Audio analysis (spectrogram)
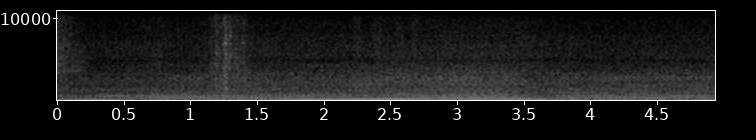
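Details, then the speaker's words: Toyota Matrix, 10–12 years old, just had engine replaced, first drive on the main road, recorded in the cabin; smooth even rising drone, no knocks or rattles over road noise: engine running good, normal acceleration. "Engine's running good."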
